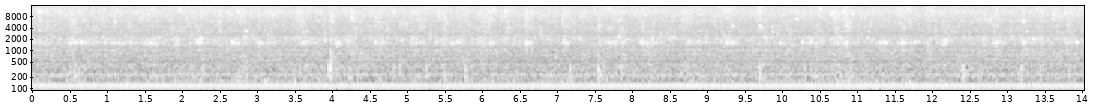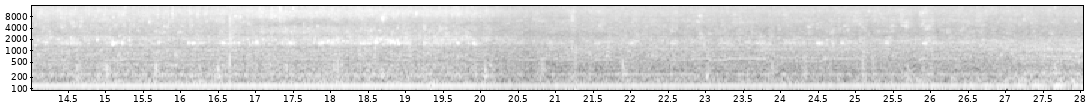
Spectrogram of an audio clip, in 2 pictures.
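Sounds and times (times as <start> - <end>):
water trickling and dripping: 0.0 - 28.0
steady low hum: 12.8 - 28.0.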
